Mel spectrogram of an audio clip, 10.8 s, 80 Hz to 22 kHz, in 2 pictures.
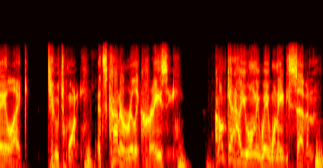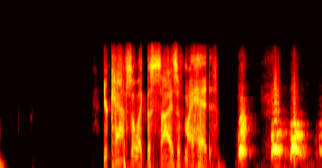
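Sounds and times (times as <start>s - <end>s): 
speech: 0.0s - 5.5s, 7.1s - 9.4s
dog barking: 9.4s - 10.7s.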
